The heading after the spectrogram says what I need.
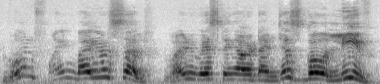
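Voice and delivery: high, sharp brush-off; scolding friends. Acted. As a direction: shoo him away, high and fast. Friends scolding Krishna away.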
